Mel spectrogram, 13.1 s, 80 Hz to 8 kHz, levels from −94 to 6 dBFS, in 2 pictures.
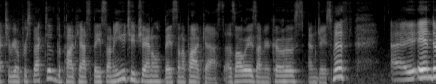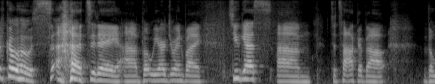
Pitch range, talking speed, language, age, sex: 130-175 Hz, 185 wpm, English, 30-49, male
